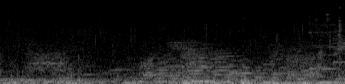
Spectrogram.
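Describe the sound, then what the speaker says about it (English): Steady rain falls on surfaces during the dark opening of the Andor series, a constant dense hiss with low rumbling underneath and no voices. "Right off the bat, opening sequence. Dark, gritty, rain."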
